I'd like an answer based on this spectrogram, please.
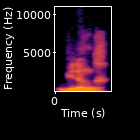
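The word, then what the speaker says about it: ВДНХ: Nah, itu sebenarnya dibacanya katanya Videngkeh, bahasa Rusia gitu, nggak tahu artinya apa, nanti kita cari.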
